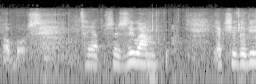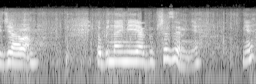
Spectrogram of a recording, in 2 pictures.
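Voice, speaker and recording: A superstitious, naive young sweetheart played by an actress from an old film drama. She gushes and rambles in a highish voice, folksy and fretful, over faint soundtrack noise. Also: a little slow, close to an everyday voice. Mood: fussing, anxious. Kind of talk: naturalistic film acting.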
